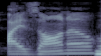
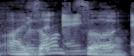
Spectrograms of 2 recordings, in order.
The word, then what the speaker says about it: Isonzo: Isonzo, because it's Italian, like Forza. – Grazie. – Yeah, exactly. That's yeah. – So Isonzo.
